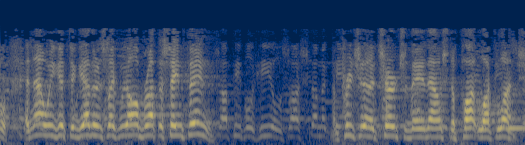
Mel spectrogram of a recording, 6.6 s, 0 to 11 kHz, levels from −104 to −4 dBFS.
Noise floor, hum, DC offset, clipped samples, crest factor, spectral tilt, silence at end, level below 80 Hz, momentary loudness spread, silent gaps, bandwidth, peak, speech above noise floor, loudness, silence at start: -56 dBFS; none; under 0.1%; under 0.1%; 20 dB; -2.5 dB/octave; 0 s; -78 dBFS; 22 LU; none; 5.6 kHz; -16 dBFS; 22 dB; -35 LUFS; 0 s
